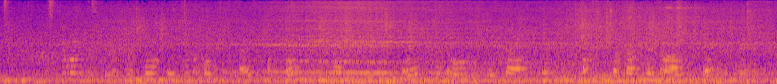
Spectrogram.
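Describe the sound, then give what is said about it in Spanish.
A train rumbles steadily as it arrives in Amsterdam, with a dense low roar, scattered clicks and faint tonal squeals, while voices talk faintly over it. “Y agárrense, porque nuestro tren está llegando a Ámsterdam.”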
